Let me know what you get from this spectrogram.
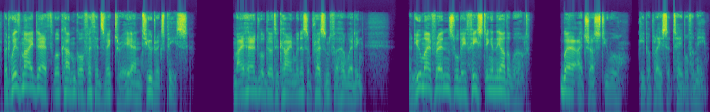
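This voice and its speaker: A man's voice: medium pitch, expressive, normal speed, gravelly, sharp tone, no echo, clean studio sound. A man voicing a confident male war leader who eagerly lays out battle plans, in a decisive, commanding manner. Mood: calm. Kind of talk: audiobook character reading.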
